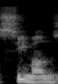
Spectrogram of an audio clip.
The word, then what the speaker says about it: Simons: Nance is too sh apparently it's pronounced Simons yeah I know but Simmons to me sucker Square to Gabby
